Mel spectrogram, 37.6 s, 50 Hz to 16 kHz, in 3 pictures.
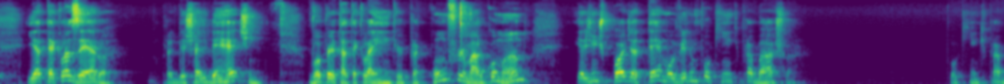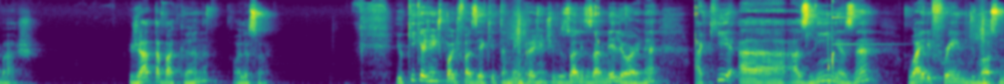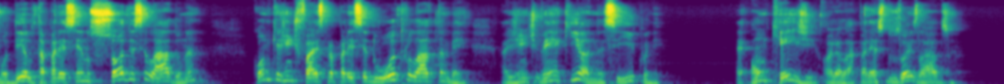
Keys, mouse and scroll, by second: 8.7-11.8 drag, 14.8-15.1 scroll down 3, 15.1-18.1 middle drag, 18.2 scroll up 1, 18.9 scroll down 1, 19.3-23.4 shift+middle drag, 23.9-25.3 middle drag, 25.3 scroll down 1, 25.5-29.7 middle drag, 30.0-33.2 middle drag, 35.1 click, 35.9-37.6 middle drag.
